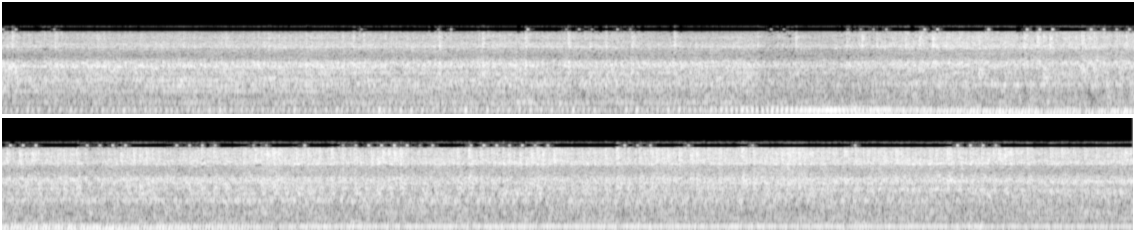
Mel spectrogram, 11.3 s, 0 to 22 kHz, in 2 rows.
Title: H22 engine knock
